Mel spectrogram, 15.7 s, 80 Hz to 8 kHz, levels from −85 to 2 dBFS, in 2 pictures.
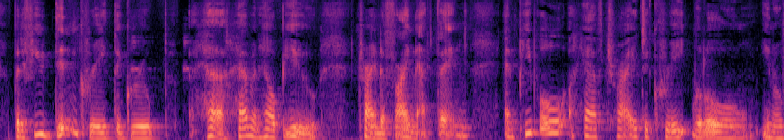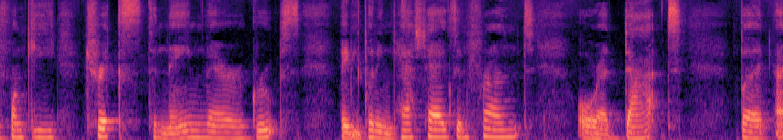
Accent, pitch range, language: American, 125-175 Hz, English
